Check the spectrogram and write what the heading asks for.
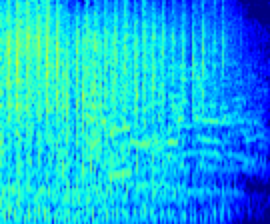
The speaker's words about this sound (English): And poor Wanda is shot to death. And then more bullets rain inside the you know, the diner. Well, prior to this, actually, that's when most of the bullets came through, and it killed a bunch of the other side characters off.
